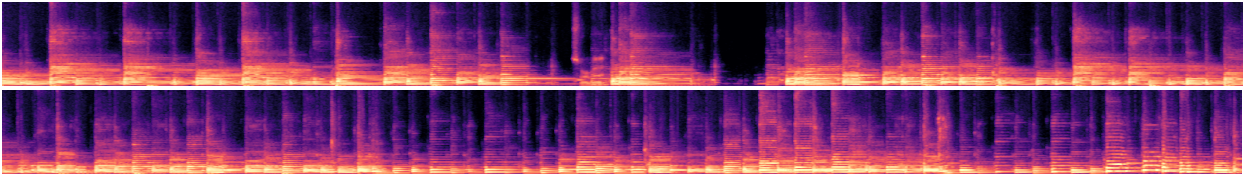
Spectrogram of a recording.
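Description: Six-string banjo in open G tuning, flatpicked in a repeating down-up pick pattern, its notes ringing over a steady bass. The sound cuts out for a moment about nine seconds in.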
